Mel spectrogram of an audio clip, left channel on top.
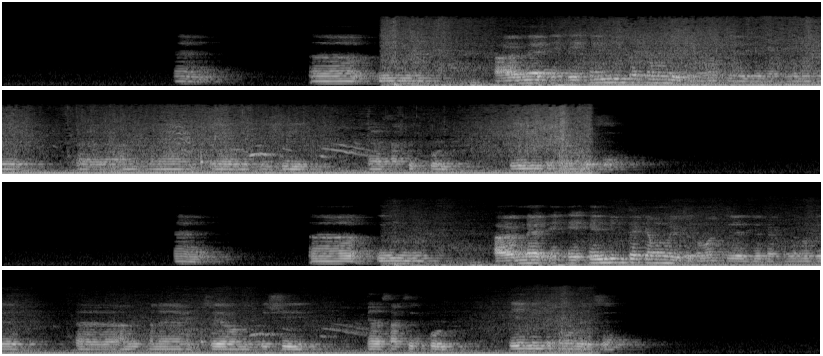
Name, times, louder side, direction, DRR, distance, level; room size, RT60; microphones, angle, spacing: voice 1, 1.7-2.1 3.1-4.2 4.9-8.4 8.9-11.2 11.8-12.7 13.3-14.3, right 2 dB, 90° right, 1 dB, 0.8 m, -25 dB
sound 1, 3.8-14.1, left 4 dB, 55° left, 0.4 m, -30 dB
6.0 x 5.6 x 4.3 m, 1.0 s
head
